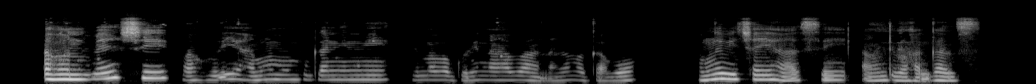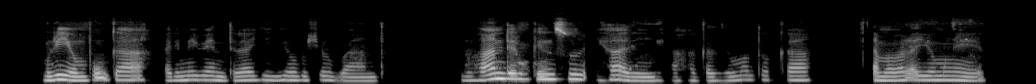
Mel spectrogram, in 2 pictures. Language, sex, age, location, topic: Kinyarwanda, female, 25-35, Kigali, health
